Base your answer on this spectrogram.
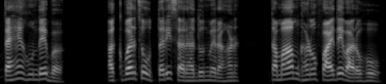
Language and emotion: Sindhi, neutral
